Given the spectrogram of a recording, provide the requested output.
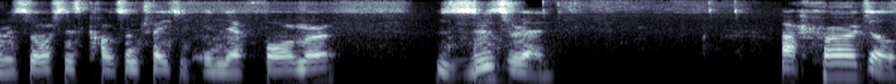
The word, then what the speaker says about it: Suzerain: I would say Suzerain, but the pronunciation is Suzerain.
